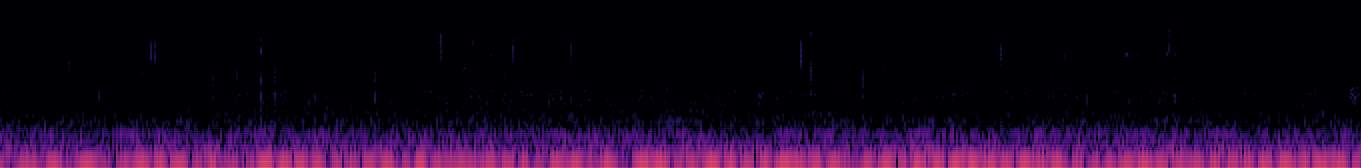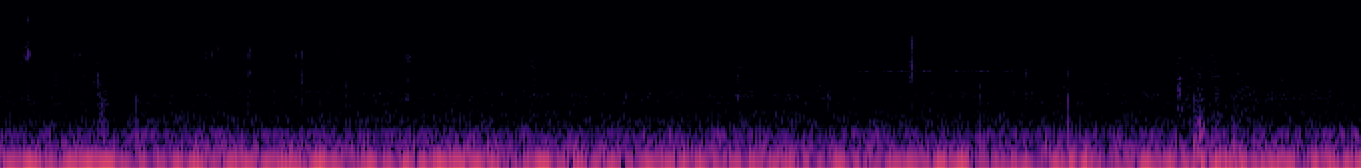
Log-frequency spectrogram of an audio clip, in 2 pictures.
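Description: A Sphynx cat chews meat with wet, crackling bites and soft smacking clicks over a low steady hum.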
